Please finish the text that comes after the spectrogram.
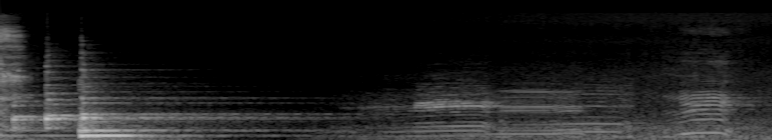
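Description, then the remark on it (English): Cows low in distress at night by a remote ranch house, a sharp attack near the start fading away, then several drawn-out, wavering moos rising and falling over the next few seconds, loud. “The distressed lowing of cows sliced through the night's silence and sent cold hands clawing up Wande's spine.”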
